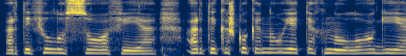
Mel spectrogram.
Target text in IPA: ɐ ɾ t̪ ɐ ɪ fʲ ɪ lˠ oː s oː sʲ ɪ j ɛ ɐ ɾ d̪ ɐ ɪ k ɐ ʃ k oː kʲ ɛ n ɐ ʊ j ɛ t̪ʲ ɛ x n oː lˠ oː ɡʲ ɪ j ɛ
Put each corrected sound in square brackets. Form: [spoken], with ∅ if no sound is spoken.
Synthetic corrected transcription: ɐ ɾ t̪ ɐ ɪ fʲ ɪ lˠ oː s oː [fʲ] ɪ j ɛ ɐ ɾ [t̪] ɐ ɪ k ɐ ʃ k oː kʲ ɛ n ɐ ʊ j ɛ t̪ʲ ɛ x n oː lˠ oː ɡʲ ɪ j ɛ

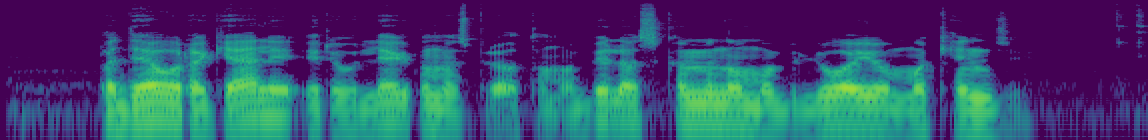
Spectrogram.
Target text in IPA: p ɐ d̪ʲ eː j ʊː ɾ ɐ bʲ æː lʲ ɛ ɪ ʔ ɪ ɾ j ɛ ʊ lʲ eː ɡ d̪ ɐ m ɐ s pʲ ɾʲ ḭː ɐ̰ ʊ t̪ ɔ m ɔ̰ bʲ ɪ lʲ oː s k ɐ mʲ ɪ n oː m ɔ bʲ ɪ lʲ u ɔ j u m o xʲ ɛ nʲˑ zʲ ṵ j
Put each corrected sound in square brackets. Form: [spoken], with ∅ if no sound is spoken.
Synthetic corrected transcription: p ɐ d̪ʲ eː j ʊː ɾ ɐ [ɡʲ] æː lʲ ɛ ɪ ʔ ɪ ɾ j ɛ ʊ lʲ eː ɡ d̪ ɐ m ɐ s pʲ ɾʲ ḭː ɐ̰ ʊ t̪ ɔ m ɔ̰ bʲ ɪ lʲ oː s k ɐ mʲ ɪ n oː m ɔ bʲ ɪ lʲ u ɔ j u m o [kʲ] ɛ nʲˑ zʲ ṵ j

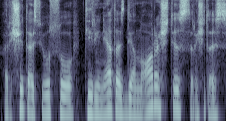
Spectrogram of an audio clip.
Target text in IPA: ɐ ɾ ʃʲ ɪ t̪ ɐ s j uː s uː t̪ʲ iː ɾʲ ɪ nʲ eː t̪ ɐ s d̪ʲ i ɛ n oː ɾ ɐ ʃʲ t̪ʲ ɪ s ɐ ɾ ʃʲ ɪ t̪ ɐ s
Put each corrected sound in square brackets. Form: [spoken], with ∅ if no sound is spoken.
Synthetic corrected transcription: ɐ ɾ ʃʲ ɪ t̪ ɐ s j uː s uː t̪ʲ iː ɾʲ ɪ nʲ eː t̪ ɐ s d̪ʲ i ɛ n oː ɾ ɐ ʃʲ t̪ʲ ɪ s ɐ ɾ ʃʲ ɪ t̪ ɐ s

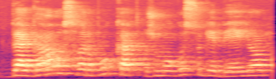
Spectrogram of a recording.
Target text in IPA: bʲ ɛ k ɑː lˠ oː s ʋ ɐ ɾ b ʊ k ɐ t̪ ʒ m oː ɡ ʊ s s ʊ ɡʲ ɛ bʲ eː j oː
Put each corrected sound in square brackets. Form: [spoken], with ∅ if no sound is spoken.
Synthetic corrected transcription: bʲ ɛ [ɡ] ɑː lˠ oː s ʋ ɐ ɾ b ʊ k ɐ t̪ ʒ m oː ɡ ʊ s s ʊ ɡʲ ɛ bʲ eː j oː

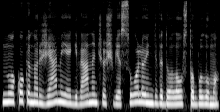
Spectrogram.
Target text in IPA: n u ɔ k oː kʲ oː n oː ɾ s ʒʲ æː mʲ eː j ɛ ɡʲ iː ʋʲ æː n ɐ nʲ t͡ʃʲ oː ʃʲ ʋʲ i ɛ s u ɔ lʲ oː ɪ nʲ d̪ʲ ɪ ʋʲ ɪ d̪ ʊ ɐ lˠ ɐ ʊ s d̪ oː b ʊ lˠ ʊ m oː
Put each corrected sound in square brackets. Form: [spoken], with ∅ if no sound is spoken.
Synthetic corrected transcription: n u ɔ k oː kʲ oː n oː ɾ s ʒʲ æː mʲ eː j ɛ ɡʲ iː ʋʲ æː n ɐ nʲ t͡ʃʲ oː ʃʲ ʋʲ i ɛ s u ɔ lʲ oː ɪ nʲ d̪ʲ ɪ ʋʲ ɪ d̪ ʊ ɐ lˠ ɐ ʊ s [t̪] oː b ʊ lˠ ʊ m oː

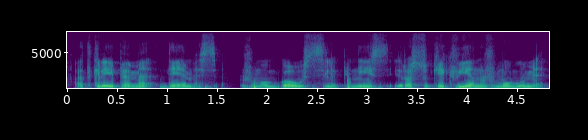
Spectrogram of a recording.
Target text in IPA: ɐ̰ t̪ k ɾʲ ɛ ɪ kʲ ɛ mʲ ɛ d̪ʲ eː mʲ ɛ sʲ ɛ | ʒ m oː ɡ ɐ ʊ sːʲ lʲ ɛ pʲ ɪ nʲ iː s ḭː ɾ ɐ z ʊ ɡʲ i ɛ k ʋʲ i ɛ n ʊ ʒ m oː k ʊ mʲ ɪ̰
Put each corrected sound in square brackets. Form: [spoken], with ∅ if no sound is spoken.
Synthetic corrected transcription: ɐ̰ t̪ k ɾʲ ɛ ɪ [pʲ] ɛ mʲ ɛ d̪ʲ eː mʲ ɛ sʲ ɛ | ʒ m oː ɡ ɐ ʊ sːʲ lʲ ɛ pʲ ɪ nʲ iː s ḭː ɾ ɐ [s] ʊ [kʲ] i ɛ k ʋʲ i ɛ n ʊ ʒ m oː [ɡ] ʊ mʲ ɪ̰

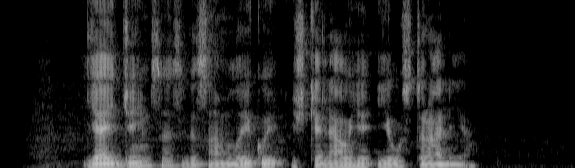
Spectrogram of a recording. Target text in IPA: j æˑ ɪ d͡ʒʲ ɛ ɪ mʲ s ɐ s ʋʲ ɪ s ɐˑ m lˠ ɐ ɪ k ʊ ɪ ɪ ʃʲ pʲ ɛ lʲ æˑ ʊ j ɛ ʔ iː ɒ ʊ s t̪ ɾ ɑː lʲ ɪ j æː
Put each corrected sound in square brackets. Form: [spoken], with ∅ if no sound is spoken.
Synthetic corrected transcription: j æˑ ɪ d͡ʒʲ ɛ ɪ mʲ s ɐ s ʋʲ ɪ s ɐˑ m lˠ ɐ ɪ k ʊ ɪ ɪ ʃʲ [kʲ] ɛ lʲ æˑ ʊ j ɛ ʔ iː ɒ ʊ s t̪ ɾ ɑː lʲ ɪ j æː

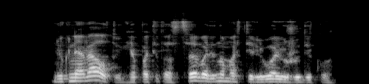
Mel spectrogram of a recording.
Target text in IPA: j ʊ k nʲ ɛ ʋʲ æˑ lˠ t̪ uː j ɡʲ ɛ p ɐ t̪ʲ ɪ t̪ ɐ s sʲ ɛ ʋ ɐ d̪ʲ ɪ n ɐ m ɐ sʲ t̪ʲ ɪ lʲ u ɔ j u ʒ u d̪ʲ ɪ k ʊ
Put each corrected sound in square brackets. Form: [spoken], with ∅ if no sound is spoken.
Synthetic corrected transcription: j ʊ k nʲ ɛ ʋʲ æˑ lˠ t̪ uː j ɡʲ ɛ p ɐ t̪ʲ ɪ t̪ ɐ s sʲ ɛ ʋ ɐ d̪ʲ ɪ n ɐ m ɐ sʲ t̪ʲ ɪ lʲ u ɔ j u ʒ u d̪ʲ ɪ k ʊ

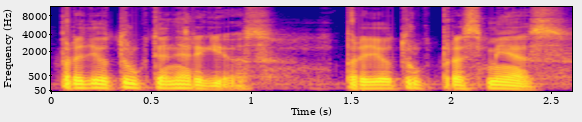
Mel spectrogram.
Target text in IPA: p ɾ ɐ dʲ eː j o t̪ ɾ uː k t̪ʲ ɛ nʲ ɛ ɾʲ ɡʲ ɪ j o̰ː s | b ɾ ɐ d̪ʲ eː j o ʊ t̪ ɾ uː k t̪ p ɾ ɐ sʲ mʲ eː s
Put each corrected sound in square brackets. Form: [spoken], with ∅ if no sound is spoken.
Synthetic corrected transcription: p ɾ ɐ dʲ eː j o t̪ ɾ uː k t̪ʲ ɛ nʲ ɛ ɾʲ ɡʲ ɪ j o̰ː s | [p] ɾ ɐ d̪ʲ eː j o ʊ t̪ ɾ uː k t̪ p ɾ ɐ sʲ mʲ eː s

